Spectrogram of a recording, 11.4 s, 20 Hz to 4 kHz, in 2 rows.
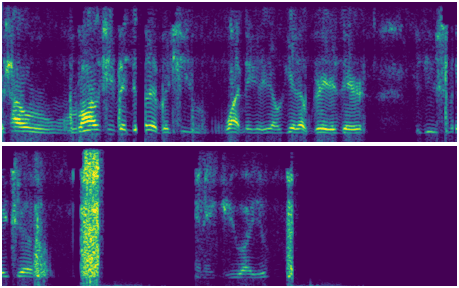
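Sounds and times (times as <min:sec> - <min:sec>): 
burst of radio static: 0:00.0 - 0:04.6, 0:05.2 - 0:07.4, 0:08.1 - 0:10.2
speech: 0:00.0 - 0:04.6, 0:05.2 - 0:06.8, 0:08.2 - 0:09.1.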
